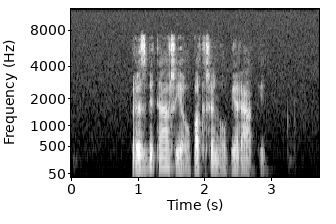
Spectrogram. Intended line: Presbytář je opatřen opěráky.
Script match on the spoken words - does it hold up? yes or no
yes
